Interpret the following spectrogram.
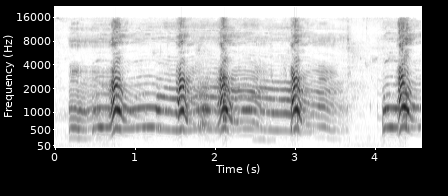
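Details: Two West Highland White Terrier brothers, Goose and Gus, howling together in summer: sustained wavering tones with harmonics, sliding up into sharp yelping peaks roughly every second, a short break, then resuming.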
